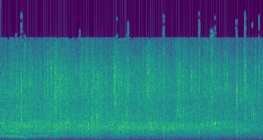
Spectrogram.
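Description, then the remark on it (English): A church audience breaks into steady applause as a hand clap of praise to God, a dense wash of many hands clapping at once with a few sharper claps standing out, sustained and fairly loud throughout. “If you believe that, you ought to give God a hand clap and a shout of praise.”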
